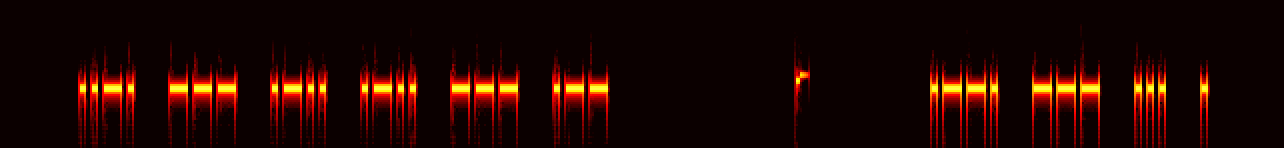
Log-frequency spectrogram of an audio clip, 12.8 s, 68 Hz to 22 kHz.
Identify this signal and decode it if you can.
Morse code, heard as a keyed tone, about 20 wpm, spaced as for 15 wpm, 690 Hz. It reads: FOLLOW POSE
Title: 2x Character Spacing - Top 500 Words - 20wpm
